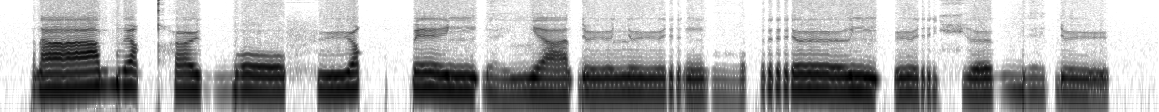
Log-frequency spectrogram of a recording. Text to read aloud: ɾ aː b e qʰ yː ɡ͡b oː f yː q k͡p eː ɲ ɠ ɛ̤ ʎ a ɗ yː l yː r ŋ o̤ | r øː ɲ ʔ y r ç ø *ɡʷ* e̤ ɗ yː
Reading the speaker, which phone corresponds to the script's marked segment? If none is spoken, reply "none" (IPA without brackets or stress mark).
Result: ɡ͡b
